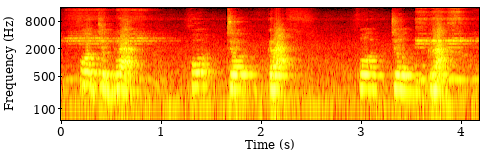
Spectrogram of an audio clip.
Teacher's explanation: so the first syllable is stressed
